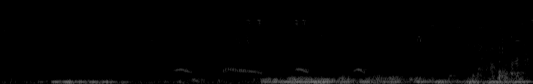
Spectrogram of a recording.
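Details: Wild spotted dove with a big, full voice at a ground decoy arena. It gives a run of short, arched, mellow coo notes over about two seconds, with a steady low rumbling hum beneath.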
